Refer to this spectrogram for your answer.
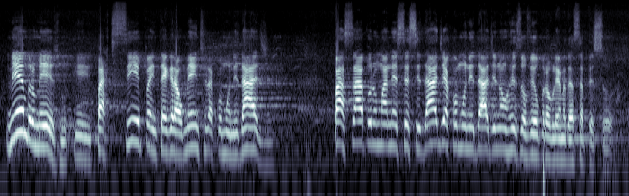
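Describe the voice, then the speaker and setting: A man's pitch swings very widely as he talks at a moderate pace, with noticeable background noise behind him. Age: 60s. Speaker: priest. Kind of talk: sermon.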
